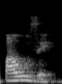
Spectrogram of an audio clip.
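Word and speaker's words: Pause: প্রোনাউন্সিয়েশনটা পাউজে পাউসে হ্যাঁ এস উচ্চারণ করবেন এটা জের উচ্চারণ করবেন পাউজে পাউজে পাউজে পাউজে মানে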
